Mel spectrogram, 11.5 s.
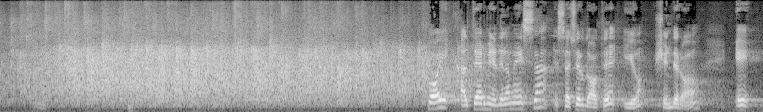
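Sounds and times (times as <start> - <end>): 
audience applause: 0.0 - 7.6
speech: 6.4 - 11.4.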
